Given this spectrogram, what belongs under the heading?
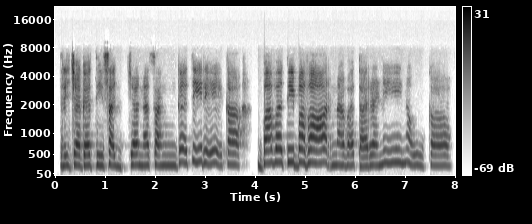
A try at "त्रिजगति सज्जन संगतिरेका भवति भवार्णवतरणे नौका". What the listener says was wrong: இந்த பவதி பவார்ணவ அது மட்டும் கொஞ்சம் இந்த ப கொஞ்சம் பிராக்டிஸ் பண்ணுங்க.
